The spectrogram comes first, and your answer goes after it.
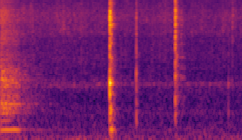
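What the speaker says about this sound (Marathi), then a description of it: "फोडणीला जिरं, मोहरी," Cumin and mustard seeds hit hot tempering oil for a sprouted-bean usal, producing a few sharp, isolated pops and crackles close by over a quiet background.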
